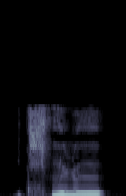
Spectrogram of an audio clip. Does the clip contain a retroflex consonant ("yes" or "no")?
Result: yes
